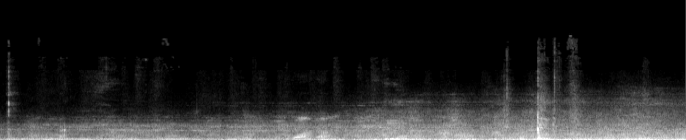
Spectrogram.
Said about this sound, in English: Yes, let the plane fly by.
